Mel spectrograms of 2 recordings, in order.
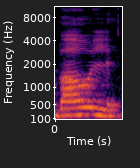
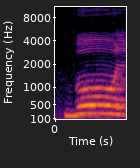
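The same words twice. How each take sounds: First: "bowl" with an ow sound, rhyming with howl; wrong pronunciation. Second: "bowl" with a long O, rhyming with hole; correct pronunciation. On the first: Teacher warns pupils off the error, "bowl" as baul. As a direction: say "bowl" as bowel in one beat. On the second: Teacher models the word for pupils, "bowl" as bohl. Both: Shown as a demonstration. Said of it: "not bowl".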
